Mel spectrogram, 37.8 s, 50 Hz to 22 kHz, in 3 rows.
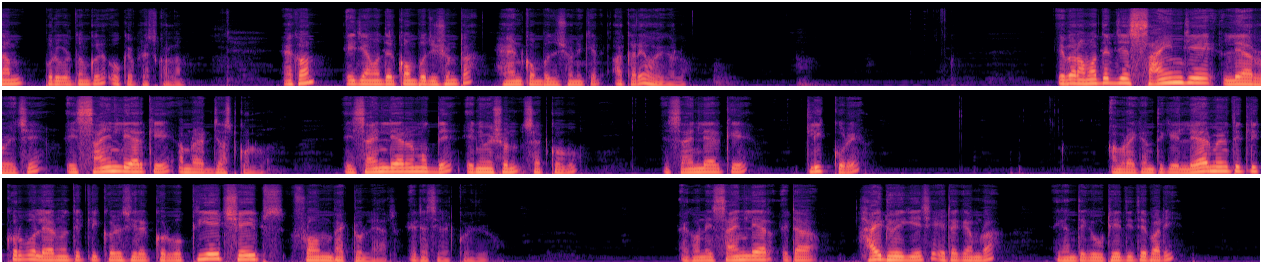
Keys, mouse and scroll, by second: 1.5-4.5 drag, 5.8-6.9 scroll up 1, 6.9-7.3 scroll down 1, 12.0-12.4 scroll up 1, 12.4 middle click, 13.1-14.9 scroll up 1, 18.9 click, 24.3 click, 28.4 click, 32.3 click, 36.6 click.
